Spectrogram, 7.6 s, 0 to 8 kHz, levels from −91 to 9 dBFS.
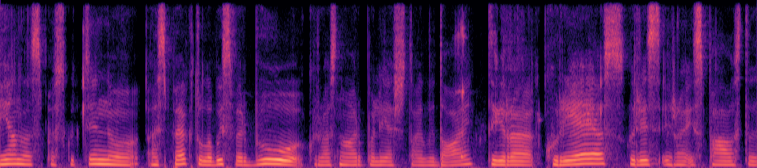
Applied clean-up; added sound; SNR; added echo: neural mask model Resemble Enhance denoiser.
